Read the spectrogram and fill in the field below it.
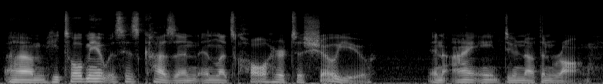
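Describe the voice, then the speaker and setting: Gravelly-voiced man in his thirties. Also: fairly low pitch, a little slow. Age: 30s. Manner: rambling, frank, with frequent fillers and restarts. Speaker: host answering viewer questions. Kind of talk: casual live Q&A.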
